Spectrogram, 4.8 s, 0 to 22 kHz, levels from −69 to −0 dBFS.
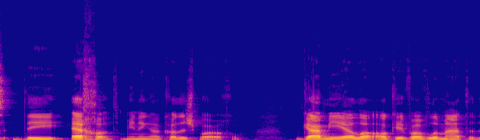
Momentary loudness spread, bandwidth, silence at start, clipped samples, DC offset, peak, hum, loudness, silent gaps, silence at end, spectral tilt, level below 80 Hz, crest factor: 11 LU; 15 kHz; 0 s; under 0.1%; under 0.1%; 0 dBFS; none; -18 LUFS; none; 0 s; -5 dB/octave; -58 dBFS; 18 dB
